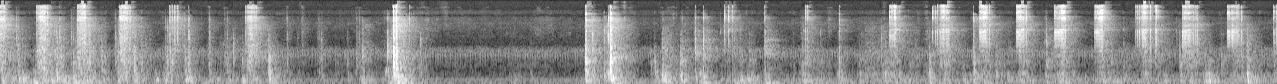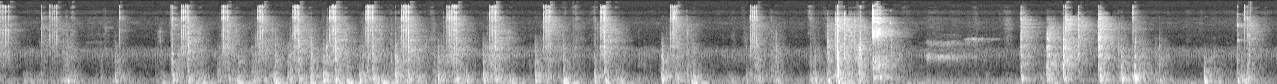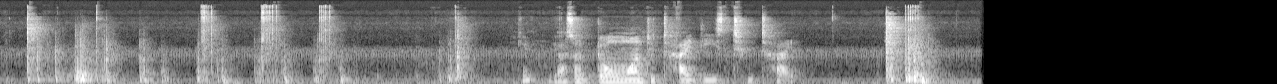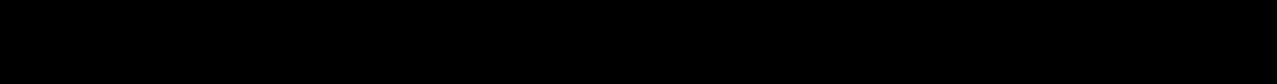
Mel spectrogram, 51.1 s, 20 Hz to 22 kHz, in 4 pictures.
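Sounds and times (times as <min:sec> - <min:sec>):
ratchet wrench clicking: 0:08.9 - 0:13.4, 0:27.6 - 0:28.9.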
